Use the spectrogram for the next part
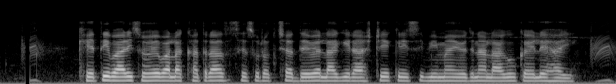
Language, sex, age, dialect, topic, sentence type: Magahi, male, 18-24, Western, agriculture, statement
